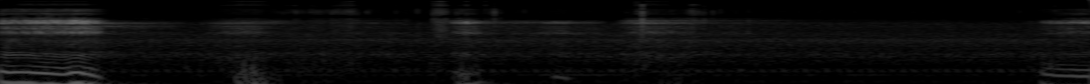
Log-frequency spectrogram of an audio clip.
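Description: Low rumbling snores at the start and end, with softer snorting breaths between, over a steady room hum.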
